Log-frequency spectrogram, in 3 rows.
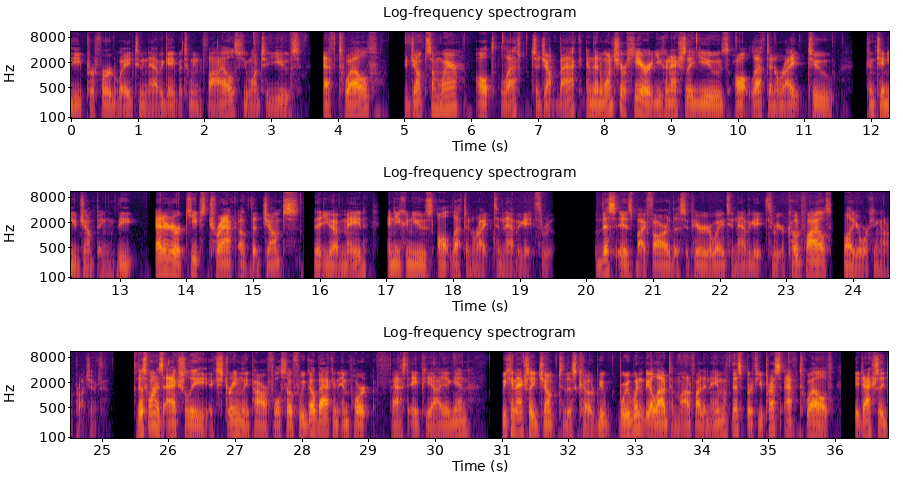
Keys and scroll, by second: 6.5 alt+Left, 10.0 alt+Left, 10.5 alt+Right, 11.0 alt+Right, 11.5 alt+Left, 12.0 alt+Left, 12.4 alt+Right, 12.9 alt+Right, 13.4 alt+Left, 13.9 alt+Left, 15.7 alt+Right, 16.0 alt+Left, 16.5 alt+Left, 16.8 alt+Right, 17.3 alt+Right, 17.7 alt+Left.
